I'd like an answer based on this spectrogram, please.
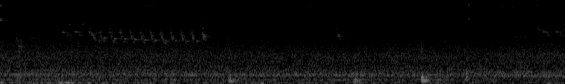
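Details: A huge honey bee swarm caught in a swarm trap in the woods, from a wild hive that has lived there three years, heard while frames are lifted out: a dense, steady low hum with a few high bird chirps overhead.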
